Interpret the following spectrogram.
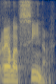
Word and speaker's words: Elefsina: pronounce names Aleph SACEUR elefsina is what the Greeks will call this place turning the epsilon our letter U into a an F sound it looks like a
